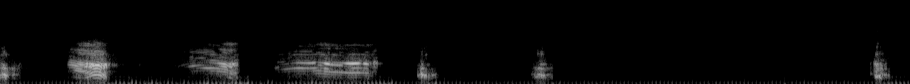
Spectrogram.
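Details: Carpathian red deer stag roaring during the September rut in the Bucovina mountains, Romania: a series of deep, hoarse bellows, three long drawn-out roars followed by short grunting barks spaced a second or more apart, over faint low hum.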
